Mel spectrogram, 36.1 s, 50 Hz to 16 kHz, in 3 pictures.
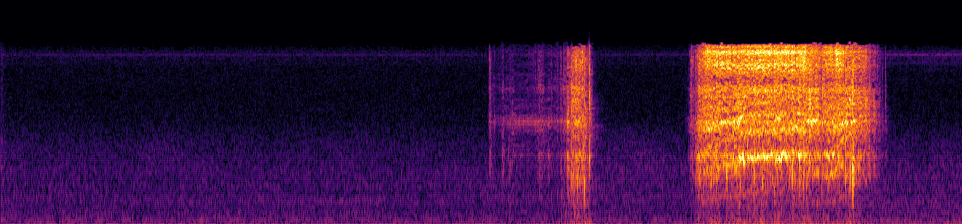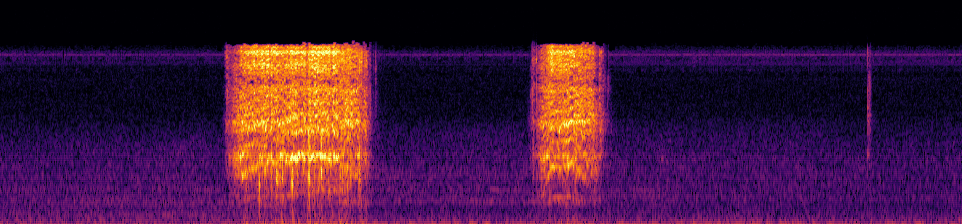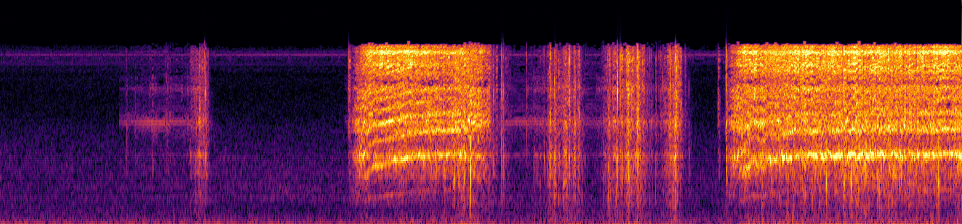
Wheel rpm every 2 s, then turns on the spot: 0, 0, 0, 0, 60, 60, 0, 50, 60, 20, 0, 0, 0, 0, 80, 30, 30, 150.
16-20 30-32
